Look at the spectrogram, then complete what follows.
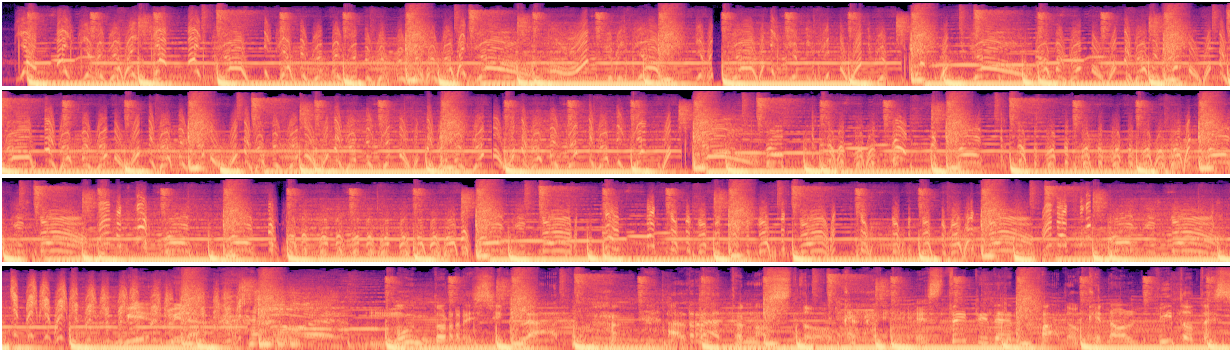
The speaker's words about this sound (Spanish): Menuda coincidencia con esto que fue el primer avance de su último disco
